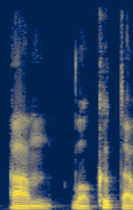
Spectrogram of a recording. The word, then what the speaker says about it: QTTA: Yeah, a little bit of a pun because it sounds like the Japanese word kutta, which means I ate it, or I ate it, we ate it, or something like that.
